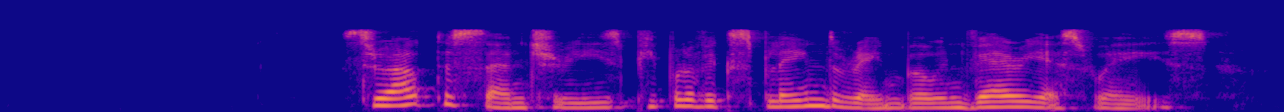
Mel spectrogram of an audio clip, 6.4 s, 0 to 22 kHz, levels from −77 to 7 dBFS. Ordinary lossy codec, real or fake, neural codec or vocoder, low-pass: none; fake; codec, 16 kHz, 4.8 kbps, FACodec; 7.2 kHz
